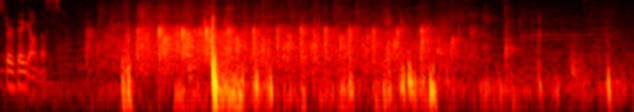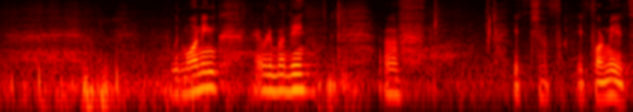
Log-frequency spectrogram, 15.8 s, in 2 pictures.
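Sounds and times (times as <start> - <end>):
speech: 0.1 - 1.6, 10.2 - 12.1, 12.7 - 13.2, 14.4 - 15.8
audience applause welcoming a speaker: 1.0 - 6.5.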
